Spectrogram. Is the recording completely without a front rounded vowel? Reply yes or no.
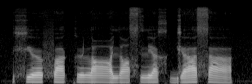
no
